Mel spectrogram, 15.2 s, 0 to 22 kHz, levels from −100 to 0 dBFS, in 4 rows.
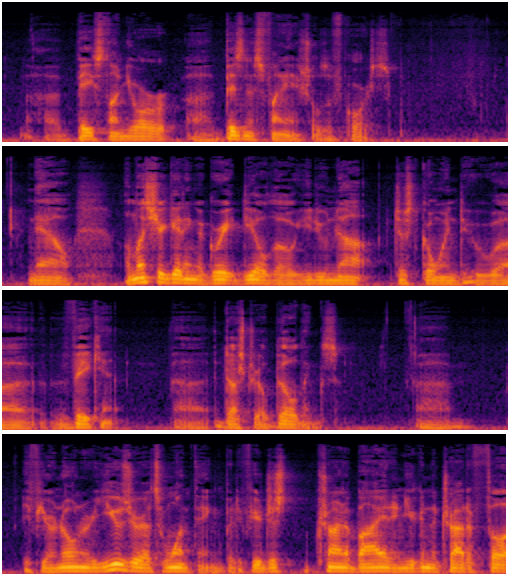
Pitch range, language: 80-100 Hz, English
